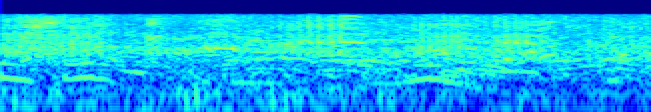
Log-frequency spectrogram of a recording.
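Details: Sandhill cranes stopping over at an Indiana preserve, gathered by the thousands in a field at dusk before roosting; a dense chorus of overlapping rattling, honking calls from many birds with no pause.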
